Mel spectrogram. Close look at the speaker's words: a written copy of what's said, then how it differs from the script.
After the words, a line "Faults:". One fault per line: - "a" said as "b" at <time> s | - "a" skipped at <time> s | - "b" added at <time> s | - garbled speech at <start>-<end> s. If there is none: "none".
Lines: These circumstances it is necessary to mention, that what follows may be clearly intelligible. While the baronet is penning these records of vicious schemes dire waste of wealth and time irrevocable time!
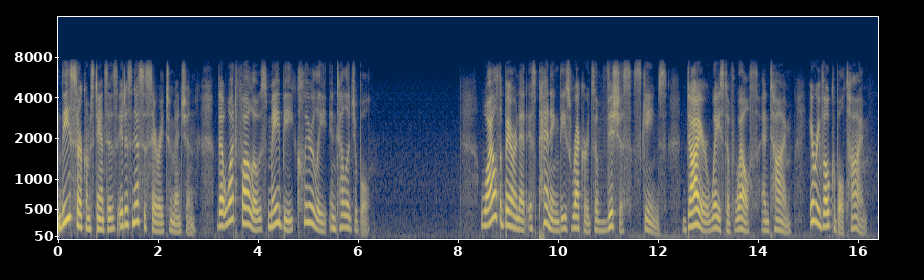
These circumstances it is necessary to mention, that what follows may be clearly intelligible. While the baronet is penning these records of vicious schemes dire waste of wealth and time irrevocable time!
Faults:
none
